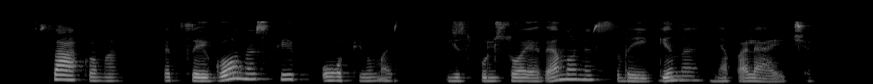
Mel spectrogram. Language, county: Lithuanian, Klaipėda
